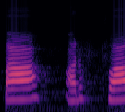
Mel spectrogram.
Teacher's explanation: पा और फा वो जब बोल रहे हैं तो किससे आवाज़ आ रही है? होठ टकरा रहे हैं तो दंत्य ध्वनि नहीं होगी।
